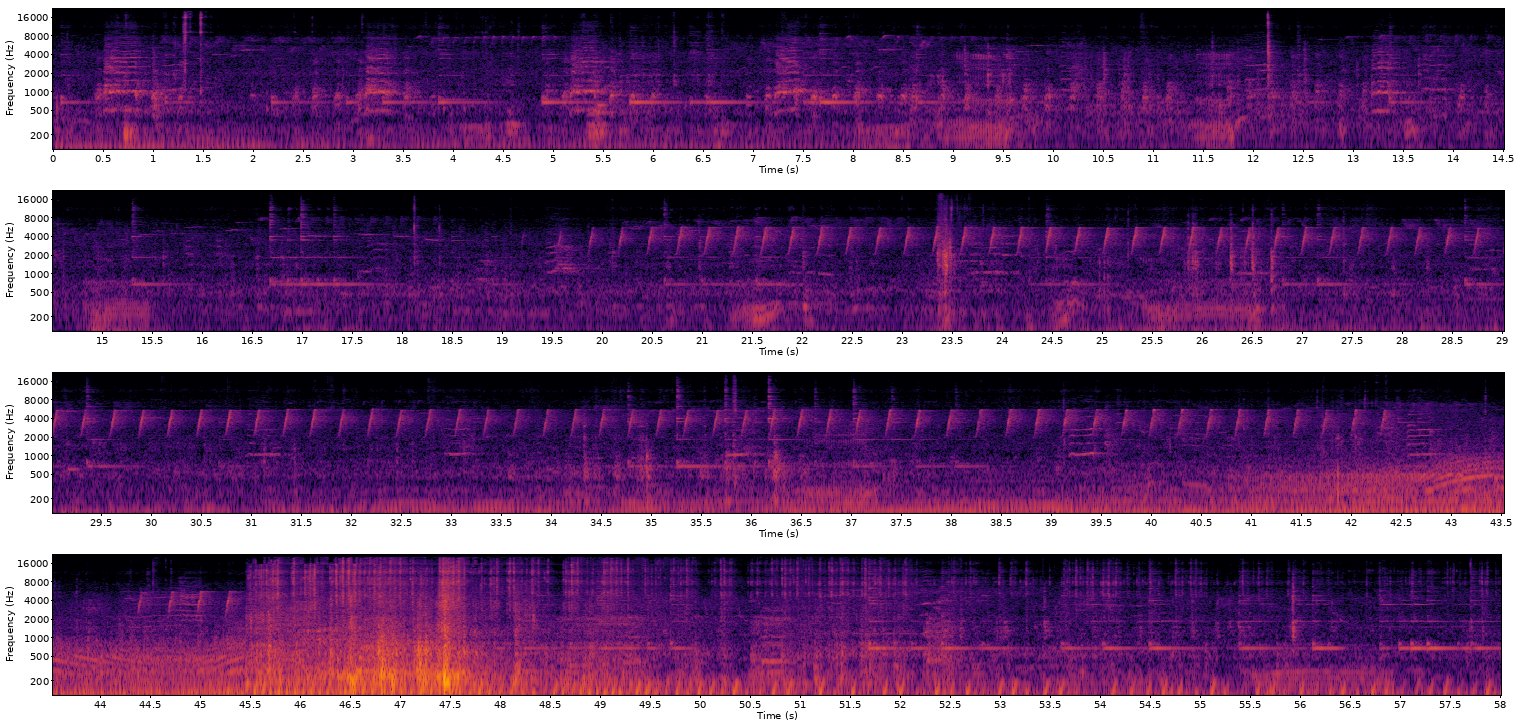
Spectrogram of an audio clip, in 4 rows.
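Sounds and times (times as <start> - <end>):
bird chirping: 19.8 - 57.8
low rumble: 38.0 - 47.2.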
